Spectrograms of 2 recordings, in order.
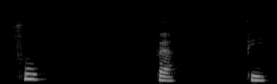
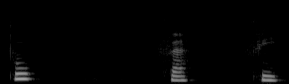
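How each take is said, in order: Both takes have the same delivery.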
